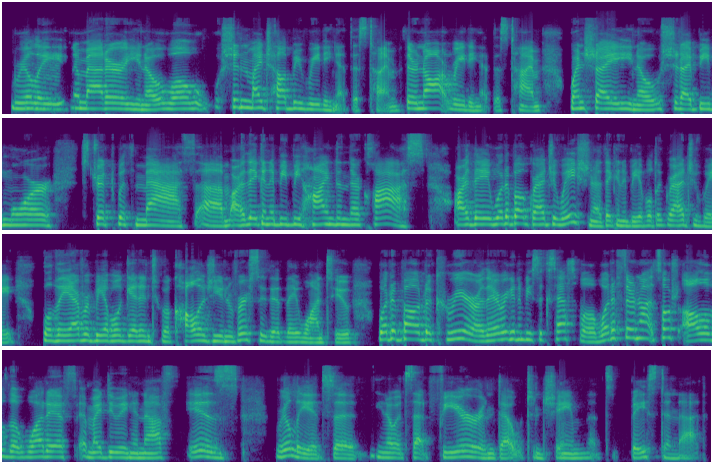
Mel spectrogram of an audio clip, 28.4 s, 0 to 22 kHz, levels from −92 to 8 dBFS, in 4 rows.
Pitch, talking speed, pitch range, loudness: 195 Hz, 240 wpm, 170-220 Hz, -21 LUFS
